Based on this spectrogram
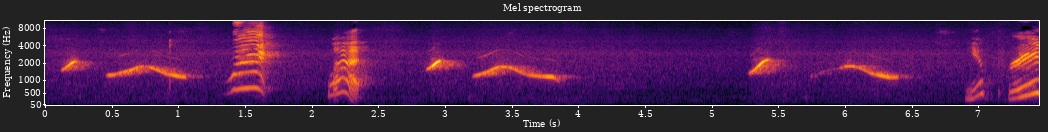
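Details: Three-year-old male pet Indian ringneck parakeet at home, chattering: slurred whistled phrases rising then falling, interspersed with harsh buzzy squawks, repeated in bursts with short pauses, with a person talking to the bird nearby.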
